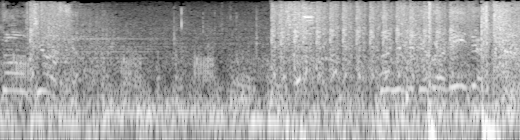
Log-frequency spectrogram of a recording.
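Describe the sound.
Gunfire in a shooting video game: dense, continuous rapid-fire bursts that crackle steadily for the whole stretch, briefly easing before growing louder again.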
